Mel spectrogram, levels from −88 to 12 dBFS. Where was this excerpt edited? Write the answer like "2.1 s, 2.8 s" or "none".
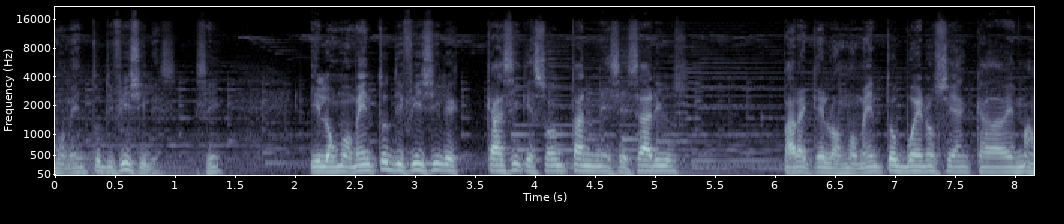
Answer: none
